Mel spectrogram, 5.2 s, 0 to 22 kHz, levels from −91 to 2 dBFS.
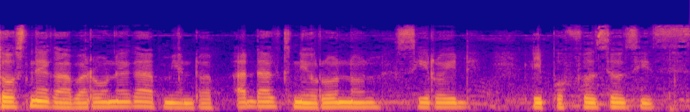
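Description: AAC compression runs throughout the speech. Nothing is heard above 9.6 kHz, and the sound is dull and smeared, with a fizzy, warbling edge on sibilants. The likely cause is AAC-LC coding at a low bitrate, around 32 kbps, where the encoder cuts the top band and quantises the remaining spectrum coarsely.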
